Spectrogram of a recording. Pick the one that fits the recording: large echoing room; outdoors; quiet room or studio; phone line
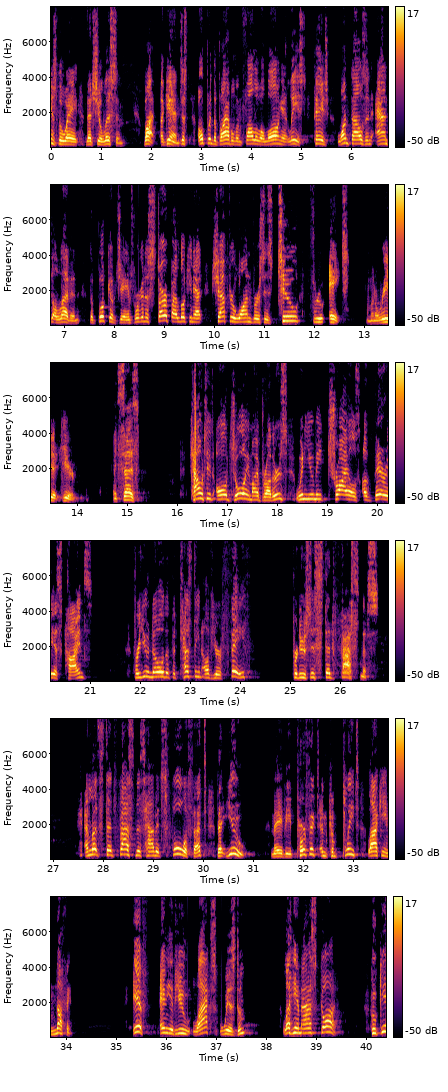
large echoing room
